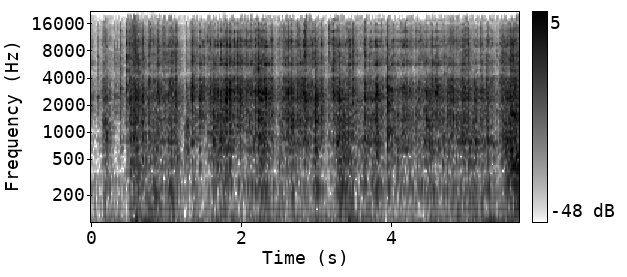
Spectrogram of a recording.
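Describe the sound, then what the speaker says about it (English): A small corn mill grinds feed corn with a steady, dense mechanical whir and rattle, loud and close, running continuously with slight fluctuations and no voices. "grinding the corn."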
